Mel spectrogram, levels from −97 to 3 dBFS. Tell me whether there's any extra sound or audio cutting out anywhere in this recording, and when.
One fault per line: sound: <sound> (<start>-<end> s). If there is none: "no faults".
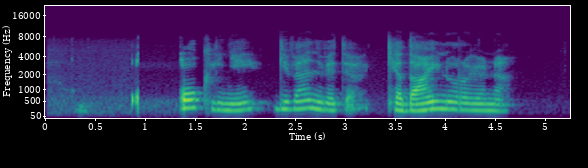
no faults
